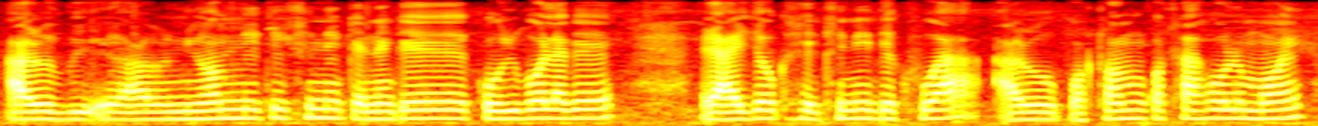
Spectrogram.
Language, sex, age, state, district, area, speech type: Assamese, male, 60+, Assam, Dibrugarh, rural, spontaneous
